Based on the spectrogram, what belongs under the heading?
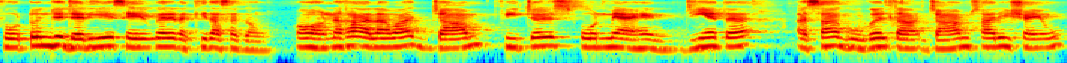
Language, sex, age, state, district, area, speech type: Sindhi, male, 18-30, Maharashtra, Thane, urban, spontaneous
